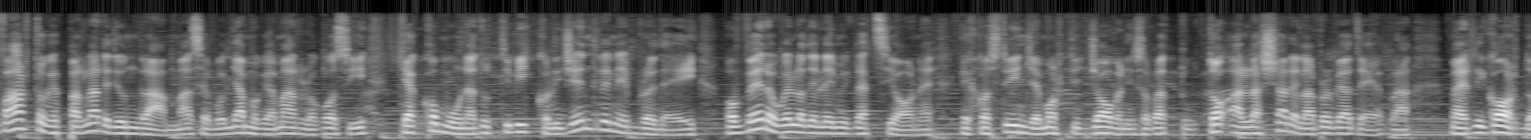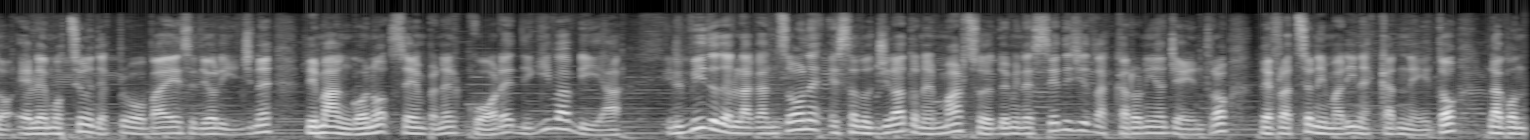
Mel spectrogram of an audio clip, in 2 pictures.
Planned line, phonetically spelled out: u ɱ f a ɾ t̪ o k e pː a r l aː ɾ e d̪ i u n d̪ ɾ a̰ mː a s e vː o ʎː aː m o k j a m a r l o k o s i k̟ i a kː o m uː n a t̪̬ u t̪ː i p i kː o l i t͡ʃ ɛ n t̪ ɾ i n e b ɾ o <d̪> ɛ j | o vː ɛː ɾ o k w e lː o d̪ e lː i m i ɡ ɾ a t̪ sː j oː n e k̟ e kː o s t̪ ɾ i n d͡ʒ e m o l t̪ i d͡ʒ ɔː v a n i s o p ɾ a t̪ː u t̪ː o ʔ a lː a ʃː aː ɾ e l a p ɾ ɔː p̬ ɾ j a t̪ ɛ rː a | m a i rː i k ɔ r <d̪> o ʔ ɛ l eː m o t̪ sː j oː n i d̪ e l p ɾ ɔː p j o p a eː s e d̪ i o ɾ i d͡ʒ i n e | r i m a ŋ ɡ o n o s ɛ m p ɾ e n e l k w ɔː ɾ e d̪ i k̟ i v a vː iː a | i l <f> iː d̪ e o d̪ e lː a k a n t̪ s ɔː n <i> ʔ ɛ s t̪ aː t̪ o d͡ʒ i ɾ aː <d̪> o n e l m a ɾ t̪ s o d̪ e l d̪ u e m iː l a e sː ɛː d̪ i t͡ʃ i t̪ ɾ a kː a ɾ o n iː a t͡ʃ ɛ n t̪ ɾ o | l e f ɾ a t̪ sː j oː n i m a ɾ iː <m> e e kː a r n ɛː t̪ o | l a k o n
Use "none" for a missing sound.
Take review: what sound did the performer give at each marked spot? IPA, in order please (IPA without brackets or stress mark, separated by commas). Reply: d̪, d̪, v, e, t̪, n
